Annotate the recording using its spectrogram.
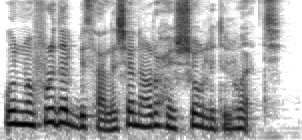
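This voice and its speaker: A woman's voice: mid-range voice, rapid-fire, darkish tone, natural voice. A storyteller voicing a frightened, exhausted young mother who is the narrator's new neighbor, speaking Egyptian Arabic in a pleading, apologetic way. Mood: pleading, weary.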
